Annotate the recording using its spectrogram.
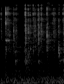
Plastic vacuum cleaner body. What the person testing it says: you can hear something rattling inside here already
